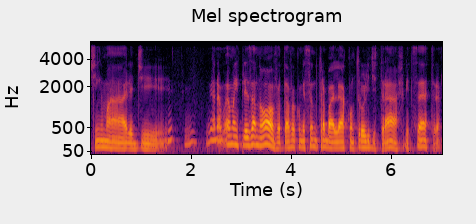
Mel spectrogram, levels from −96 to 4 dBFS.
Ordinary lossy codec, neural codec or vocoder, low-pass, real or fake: none; none; 5.4 kHz; real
